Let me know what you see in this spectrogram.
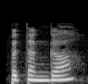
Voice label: "patanga", Punjabi

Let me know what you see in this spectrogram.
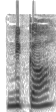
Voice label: "nikaah", Punjabi; ਨਿਕਾਹ

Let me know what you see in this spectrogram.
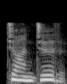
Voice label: "jhanjar", Punjabi

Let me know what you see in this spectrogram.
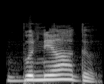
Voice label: "buneyaad", Punjabi

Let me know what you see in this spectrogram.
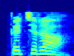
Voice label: "kchra", Punjabi; ਕਚਰਾ

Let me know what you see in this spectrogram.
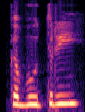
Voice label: "kbootri", Punjabi; ਕਬੂਤਰੀ

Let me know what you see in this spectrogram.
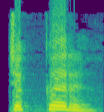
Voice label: "chakarr", Punjabi; ਚੱਕਰ

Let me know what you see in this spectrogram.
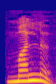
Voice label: "mall", Punjabi; ਮੱਲ; ملّ; noun, masculine; wrestler; noun, feminine; Gurmukhi; Shahmukhi

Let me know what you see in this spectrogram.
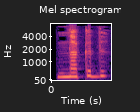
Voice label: "nakad", Punjabi; ਨਕਦ

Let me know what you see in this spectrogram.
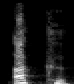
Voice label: "aukh", Punjabi; ਅੱਖ

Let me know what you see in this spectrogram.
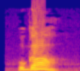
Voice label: "Ugga", Punjabi

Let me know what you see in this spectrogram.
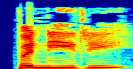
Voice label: "paneeri", Punjabi

